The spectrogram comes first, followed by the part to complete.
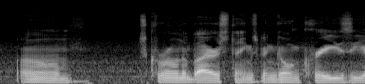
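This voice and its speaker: There is noticeable background noise as a man speaks with an American accent. His very deep, low voice moves at a fairly slow pace. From Oklahoma. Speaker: podcast host. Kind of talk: casual solo monologue. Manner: casual, filler-heavy.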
